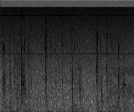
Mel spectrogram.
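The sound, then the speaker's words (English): Soft, irregular clicking of keys on a computer keyboard, a quick series of light, quiet taps, with no voices over it. “See, I'm typing all this as I'm talking.”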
